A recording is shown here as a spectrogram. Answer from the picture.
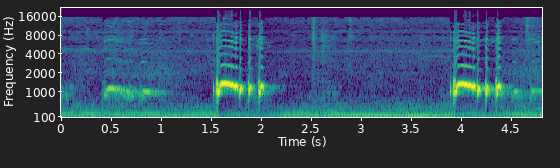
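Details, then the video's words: Local zebra dove calling, used to lure doves and draw rival responses: a soft trilled coo, then two loud stuttering bursts of three or four clipped notes spaced about two and a half seconds apart, over a low hum. "Perkutut lokal gacor mengundang lawan bunyi"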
